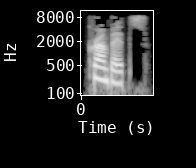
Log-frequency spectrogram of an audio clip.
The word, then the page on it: crumpets: British English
